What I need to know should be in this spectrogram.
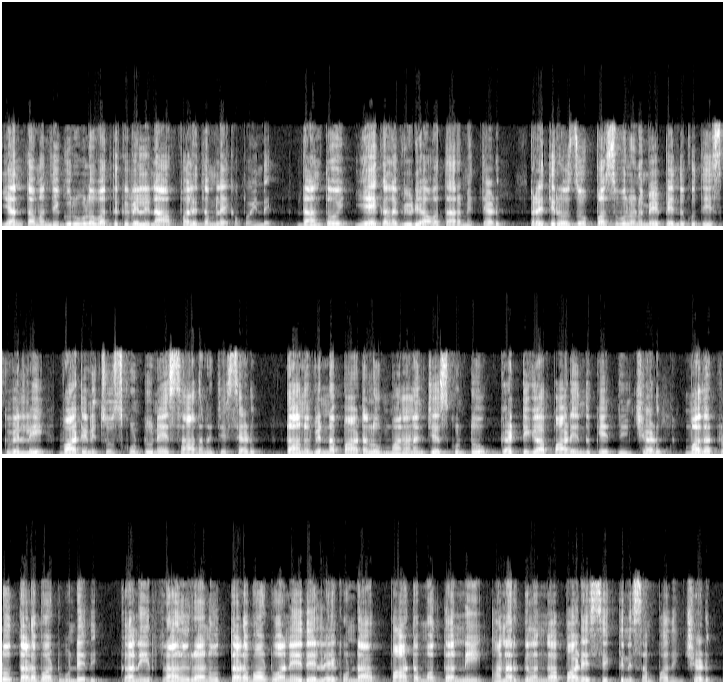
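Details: Adult male narrator; normal fluent speech.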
